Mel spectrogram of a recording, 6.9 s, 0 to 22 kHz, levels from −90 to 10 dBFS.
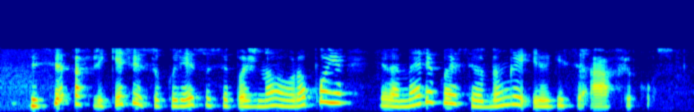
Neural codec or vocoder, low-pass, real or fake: none; 3.6 kHz; real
